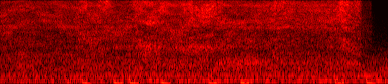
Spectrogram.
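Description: Compressed air blowing down a car in a spray booth, a loud continuous close hiss with faint rhythmic pulsing underneath, cutting off abruptly at the end.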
